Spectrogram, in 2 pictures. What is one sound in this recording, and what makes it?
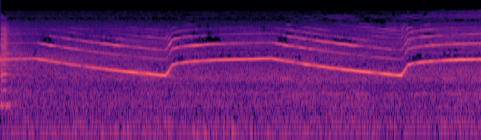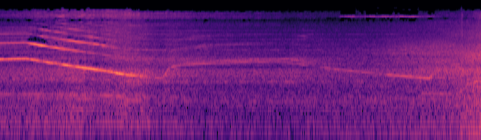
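A fire truck siren wails, rising and falling as the truck approaches and passes.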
